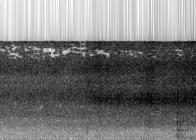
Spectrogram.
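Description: Potato pieces frying in oil in a pan, a short, even hiss of sizzling that grows slightly louder, close by and without talk.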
